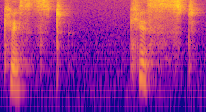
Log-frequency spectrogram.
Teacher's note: Don't pronounce the E. So the ED is almost like a T sound.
